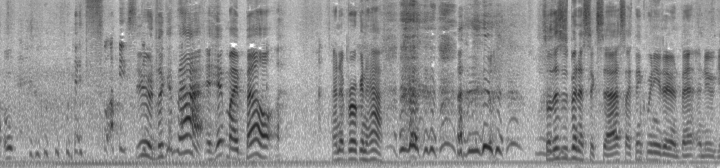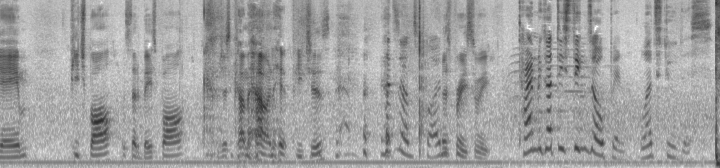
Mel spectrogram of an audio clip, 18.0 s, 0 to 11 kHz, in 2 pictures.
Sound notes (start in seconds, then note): 4.6 laugh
